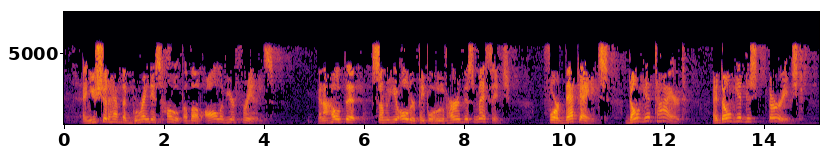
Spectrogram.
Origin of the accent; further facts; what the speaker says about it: Texas, United States; I'm from Texas oil fields.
